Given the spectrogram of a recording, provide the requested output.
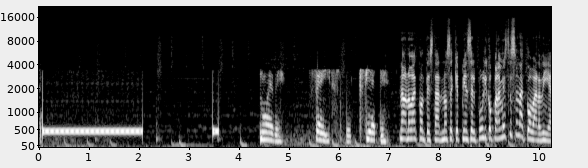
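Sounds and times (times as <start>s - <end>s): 
telephone dial tone: 0.0s - 2.1s
speech: 4.4s - 5.0s, 5.6s - 10.2s.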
